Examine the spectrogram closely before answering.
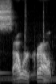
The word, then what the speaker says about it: sauerkraut: I mean, I know it's sauerkraut way you say it, but it's s a u e r, not s o u r.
